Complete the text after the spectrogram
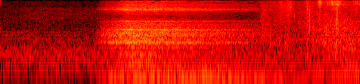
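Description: A deep magical rumble swells and hums, then cuts off.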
